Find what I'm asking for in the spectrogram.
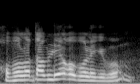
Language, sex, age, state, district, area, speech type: Assamese, male, 45-60, Assam, Nalbari, rural, spontaneous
